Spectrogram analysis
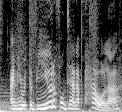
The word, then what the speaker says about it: Danna Paola: here with the beautiful Dana paa how is my pronunciation yeah good very good how do you say it Dan PA like that it sounds so much better when you say it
